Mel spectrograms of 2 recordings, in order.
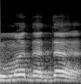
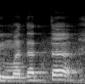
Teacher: तो द का त में परिवर्तन यानी घोष शब्द का अघोष में परिवर्तन इसे हम अघोषीकरण के नाम से भी जानते हैं।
